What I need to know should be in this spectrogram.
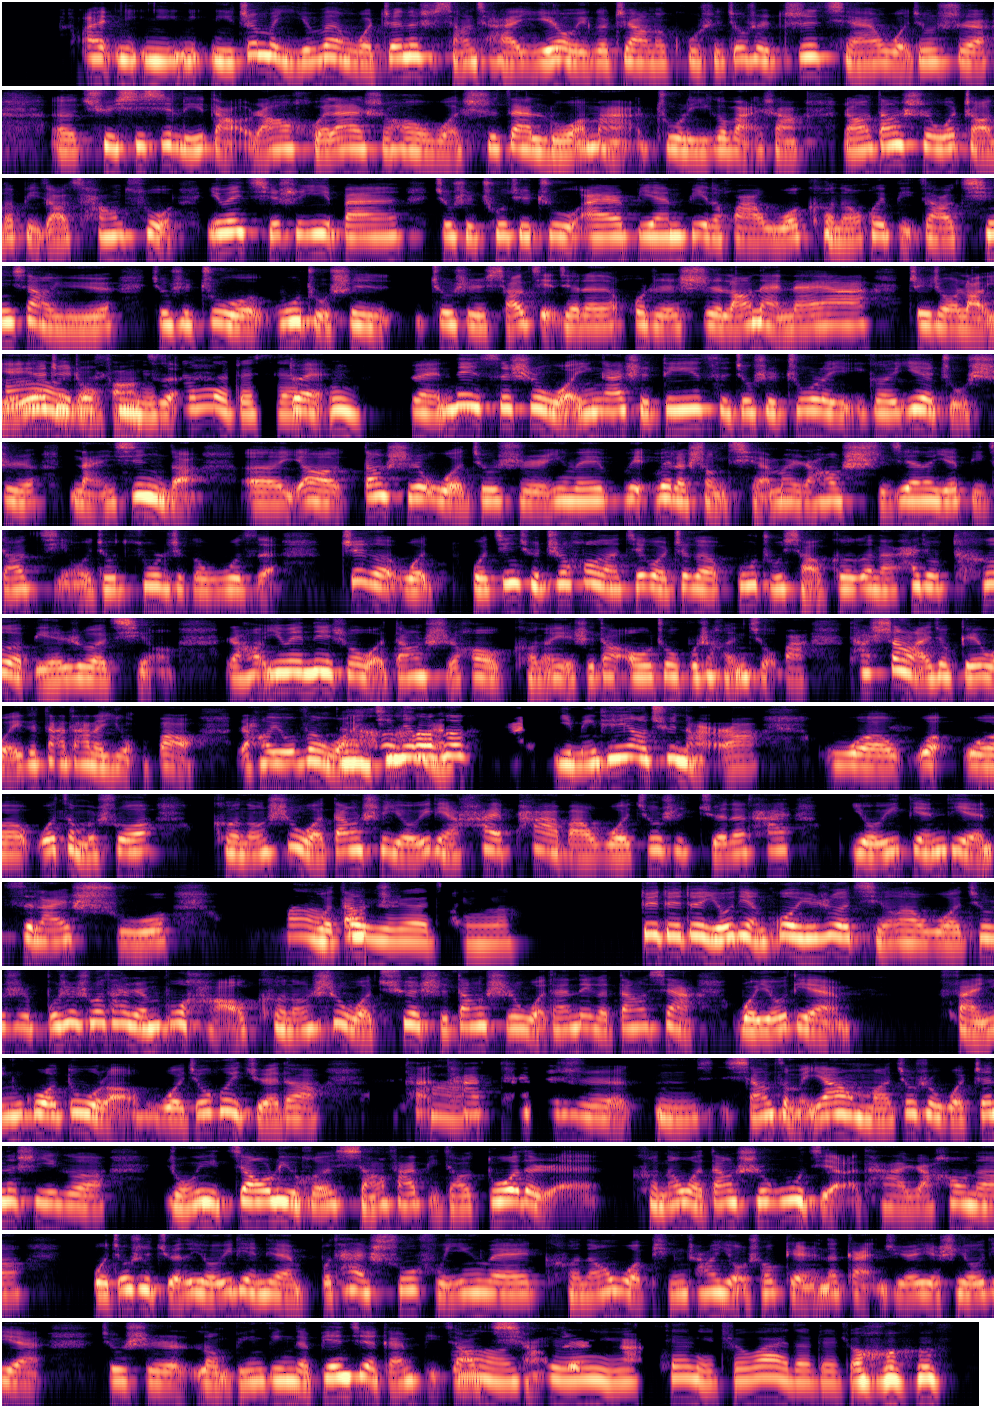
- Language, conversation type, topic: Chinese, podcast, 一个人旅行时，怎么认识新朋友？
- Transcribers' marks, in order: laugh; laughing while speaking: "这种"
